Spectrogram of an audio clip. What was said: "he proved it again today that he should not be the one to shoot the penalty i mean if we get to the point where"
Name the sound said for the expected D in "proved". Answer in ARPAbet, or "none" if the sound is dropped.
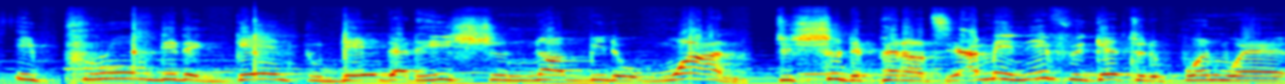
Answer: D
